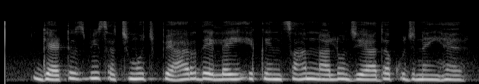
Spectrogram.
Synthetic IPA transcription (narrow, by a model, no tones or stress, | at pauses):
ɡɛːʈəs̬biːsət͡ʃmʊt͡ʃpjaːɾd̪eːləiːʔɪkɪnsaːnːaːlõːzɪjaːd̪aːkʊd͡ʒnəĩːɦɛː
